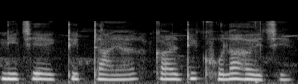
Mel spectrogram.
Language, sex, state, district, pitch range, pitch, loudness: Bengali, female, West Bengal, Cooch Behar, 230-255 Hz, 245 Hz, -18 LUFS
